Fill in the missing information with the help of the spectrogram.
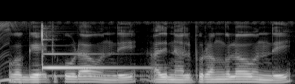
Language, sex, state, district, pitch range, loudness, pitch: Telugu, male, Telangana, Komaram Bheem, 110-120 Hz, -17 LUFS, 115 Hz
